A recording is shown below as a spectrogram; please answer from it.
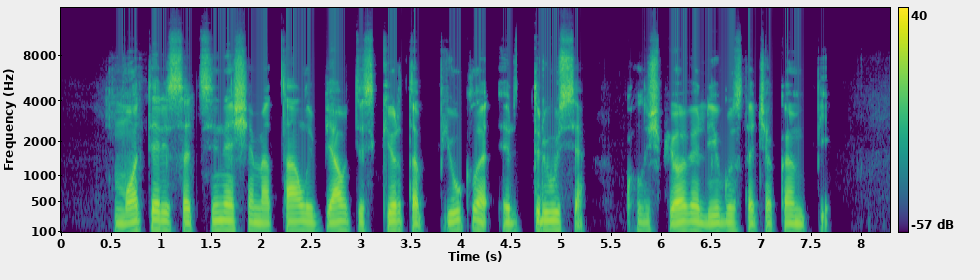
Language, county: Lithuanian, Utena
